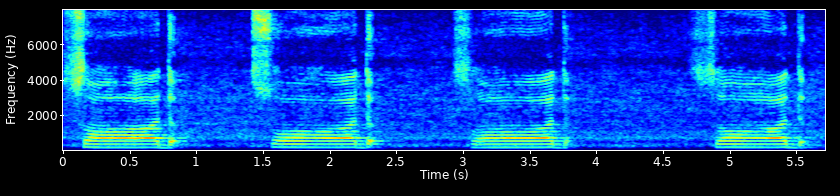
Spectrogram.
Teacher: सौद में ज़ुबान का किनारा और सनाए सुफला का ऊपरी हिस्सा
